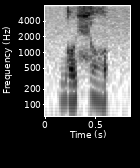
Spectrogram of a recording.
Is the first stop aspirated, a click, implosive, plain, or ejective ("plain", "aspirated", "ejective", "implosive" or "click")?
plain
